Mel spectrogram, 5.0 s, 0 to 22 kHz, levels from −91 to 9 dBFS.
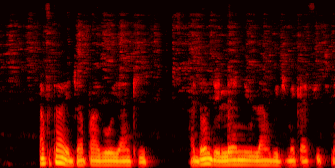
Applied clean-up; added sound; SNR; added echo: classical method log-MMSE.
